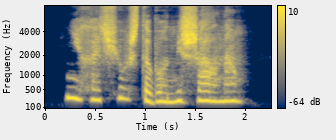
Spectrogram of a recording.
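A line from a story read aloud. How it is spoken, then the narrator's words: Tender mutter. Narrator (Russian): Ласково пробормотала она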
